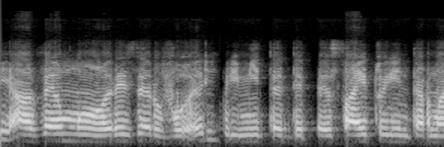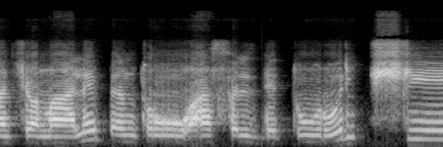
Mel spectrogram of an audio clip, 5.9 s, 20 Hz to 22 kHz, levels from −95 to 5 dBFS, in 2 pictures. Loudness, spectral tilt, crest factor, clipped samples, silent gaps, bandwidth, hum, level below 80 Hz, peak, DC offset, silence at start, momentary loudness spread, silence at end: -14 LUFS; -1 dB/octave; 14 dB; under 0.1%; none; 7.6 kHz; none; -70 dBFS; 0 dBFS; under 0.1%; 0 s; 9 LU; 0 s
